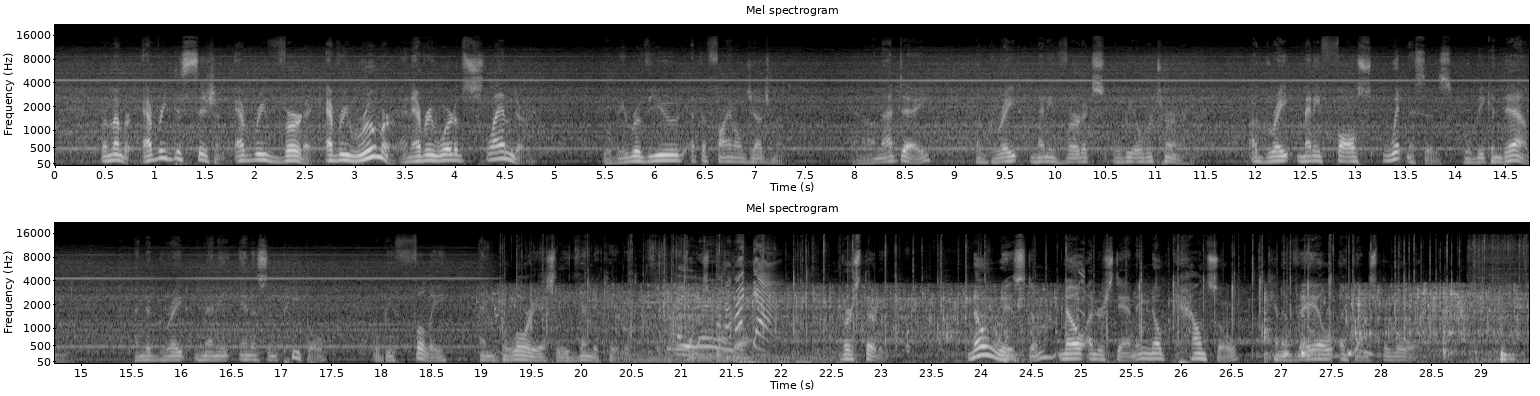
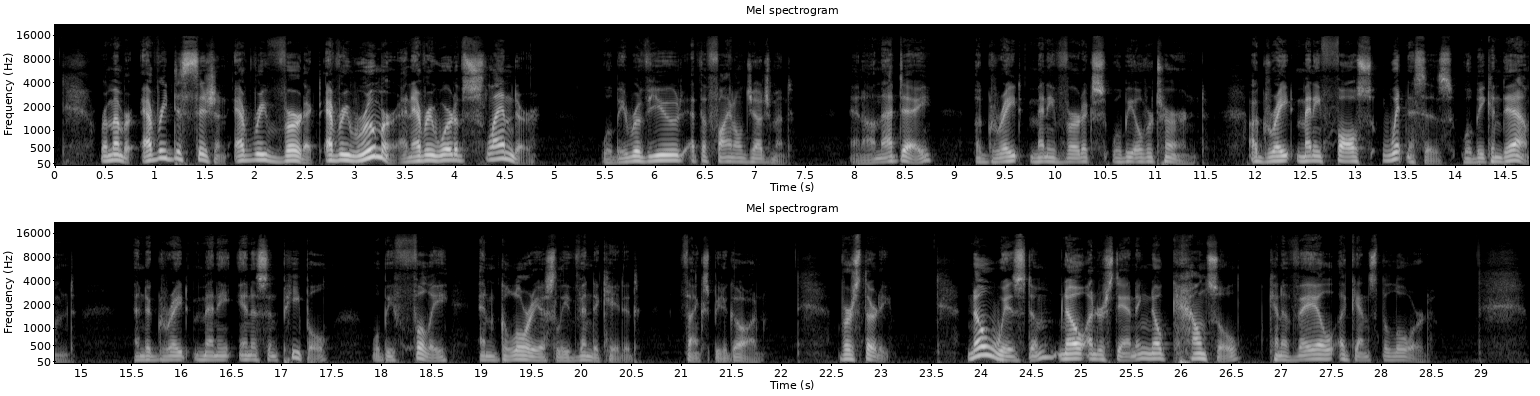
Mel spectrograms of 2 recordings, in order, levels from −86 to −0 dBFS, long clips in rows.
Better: second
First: household noises; loud; throughout; 6 dB below the speech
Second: none

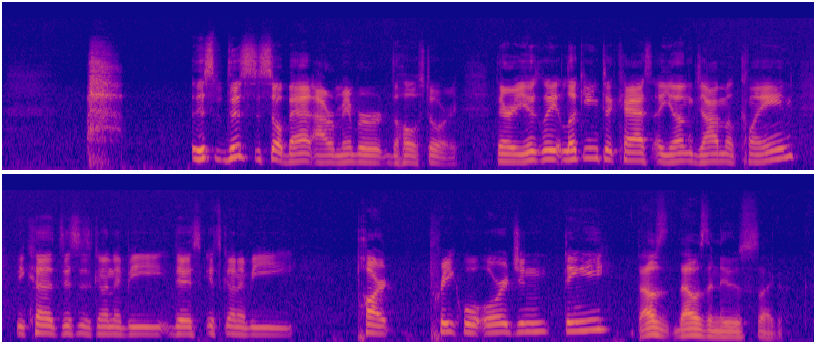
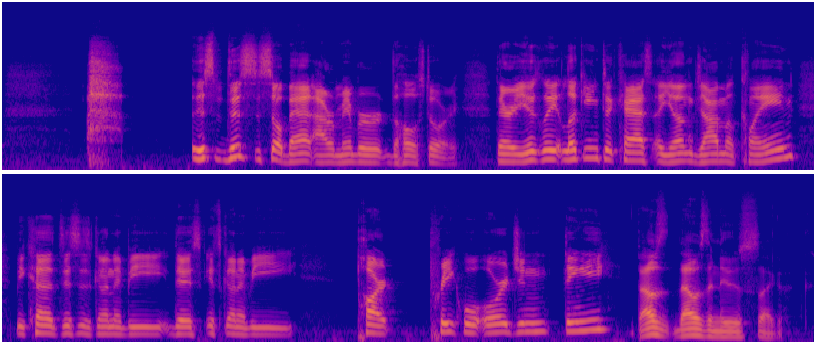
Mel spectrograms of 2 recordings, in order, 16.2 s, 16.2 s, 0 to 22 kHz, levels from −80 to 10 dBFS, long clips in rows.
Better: second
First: hiss; faint; throughout; 25 dB below the speech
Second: none

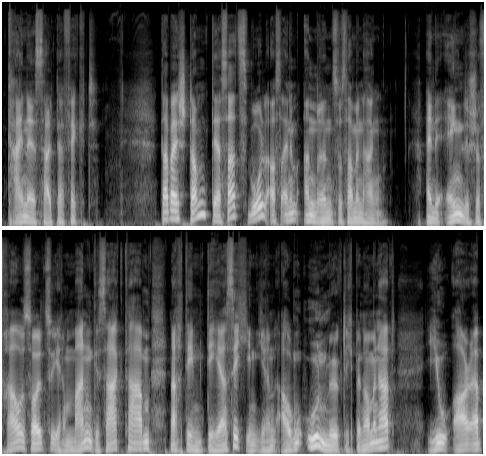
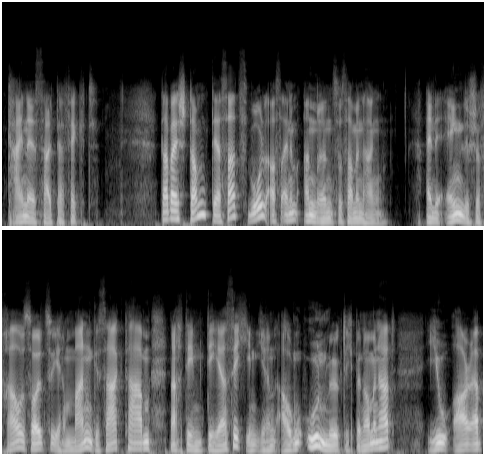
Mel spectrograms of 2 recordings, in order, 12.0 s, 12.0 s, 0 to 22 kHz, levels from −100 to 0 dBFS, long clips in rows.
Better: first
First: none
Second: muffled; slightly; fading above 4 kHz

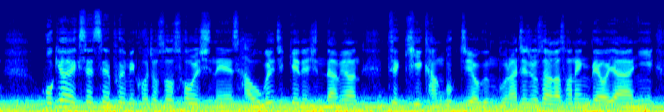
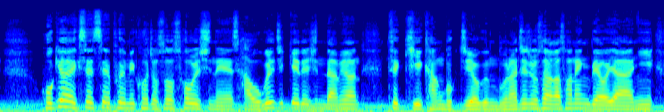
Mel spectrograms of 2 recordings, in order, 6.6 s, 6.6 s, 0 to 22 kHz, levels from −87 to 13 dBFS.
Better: second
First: low rumble; loud; throughout; 3 dB below the speech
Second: low rumble; faint; throughout; 20 dB below the speech

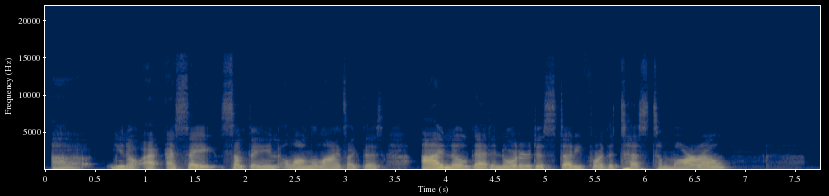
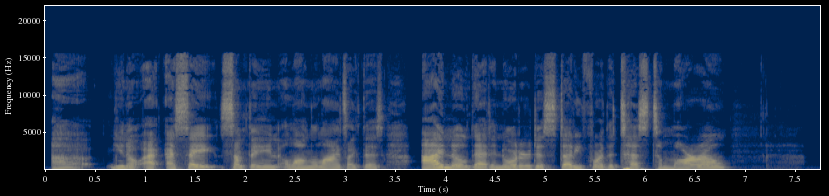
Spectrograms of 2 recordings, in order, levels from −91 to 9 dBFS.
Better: second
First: muffled; very; fading above 2.5 kHz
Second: none

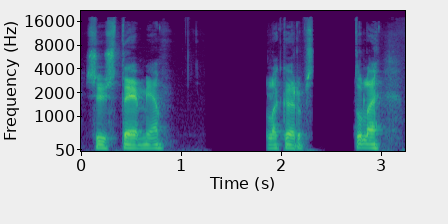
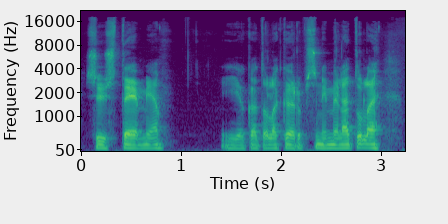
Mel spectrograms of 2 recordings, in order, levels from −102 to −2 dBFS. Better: second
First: audio cutting out; at 1.5 s for 0.5 s and at 2.5 s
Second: none

